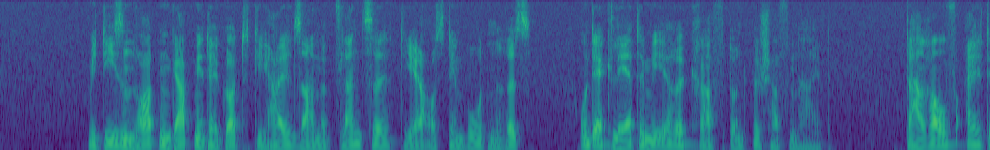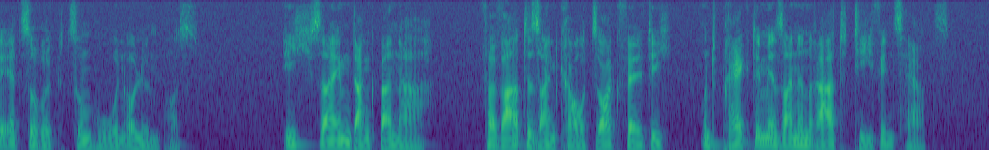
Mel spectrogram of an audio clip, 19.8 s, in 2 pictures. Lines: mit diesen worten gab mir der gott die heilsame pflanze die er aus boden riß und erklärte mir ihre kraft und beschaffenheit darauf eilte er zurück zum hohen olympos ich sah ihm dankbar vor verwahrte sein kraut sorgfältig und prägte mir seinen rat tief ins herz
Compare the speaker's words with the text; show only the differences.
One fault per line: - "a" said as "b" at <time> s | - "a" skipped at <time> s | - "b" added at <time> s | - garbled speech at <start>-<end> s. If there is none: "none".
- "dem" added at 4.5 s
- "vor" said as "nach" at 13.8 s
